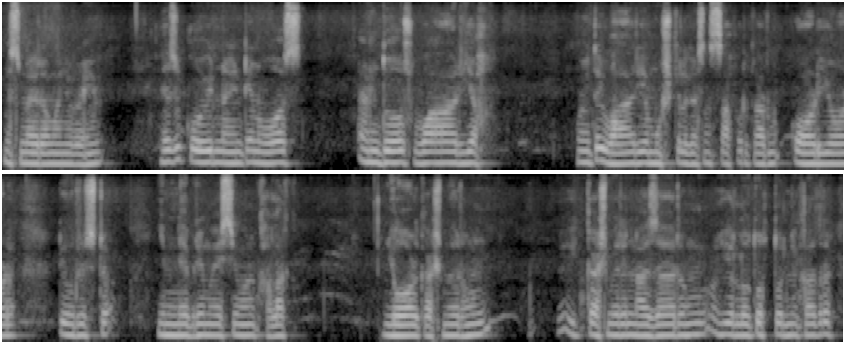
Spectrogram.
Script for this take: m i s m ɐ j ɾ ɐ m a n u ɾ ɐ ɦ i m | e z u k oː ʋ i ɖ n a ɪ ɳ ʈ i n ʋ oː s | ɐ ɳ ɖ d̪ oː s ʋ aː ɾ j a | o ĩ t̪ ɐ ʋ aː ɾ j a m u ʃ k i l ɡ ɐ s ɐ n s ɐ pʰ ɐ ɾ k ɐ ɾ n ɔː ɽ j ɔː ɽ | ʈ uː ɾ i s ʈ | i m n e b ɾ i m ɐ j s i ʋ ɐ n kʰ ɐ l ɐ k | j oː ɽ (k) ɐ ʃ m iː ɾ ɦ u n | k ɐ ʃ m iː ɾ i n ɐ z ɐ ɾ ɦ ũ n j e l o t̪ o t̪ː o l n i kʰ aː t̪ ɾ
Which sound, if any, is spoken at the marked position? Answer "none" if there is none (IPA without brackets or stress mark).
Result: k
